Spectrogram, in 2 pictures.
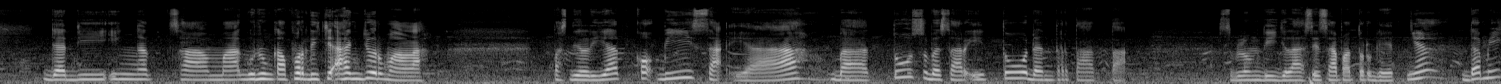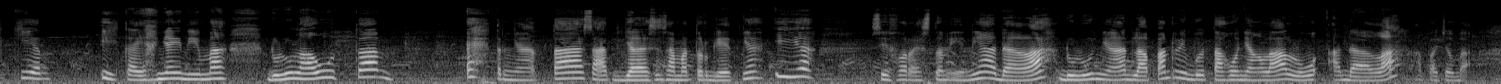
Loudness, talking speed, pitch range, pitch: -21 LUFS, 100 wpm, 200-265 Hz, 220 Hz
